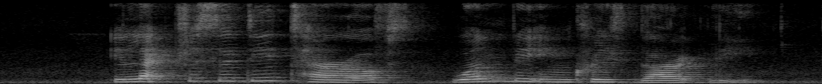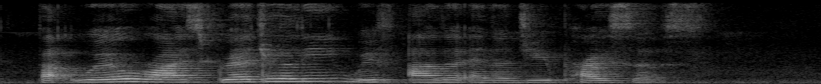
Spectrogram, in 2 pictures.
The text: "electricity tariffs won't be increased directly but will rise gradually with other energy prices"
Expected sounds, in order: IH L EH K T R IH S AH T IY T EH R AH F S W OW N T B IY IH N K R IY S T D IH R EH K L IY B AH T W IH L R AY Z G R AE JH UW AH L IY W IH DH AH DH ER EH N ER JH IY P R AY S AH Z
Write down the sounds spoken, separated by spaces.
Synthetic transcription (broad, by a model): IH L EH K T R IH S AH T IY T EH R AH F S W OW N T B IY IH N K R IY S D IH R EH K L IY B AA T W IH L R AY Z G R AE JH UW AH L IY W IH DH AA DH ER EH N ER JH IY P R AY S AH S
